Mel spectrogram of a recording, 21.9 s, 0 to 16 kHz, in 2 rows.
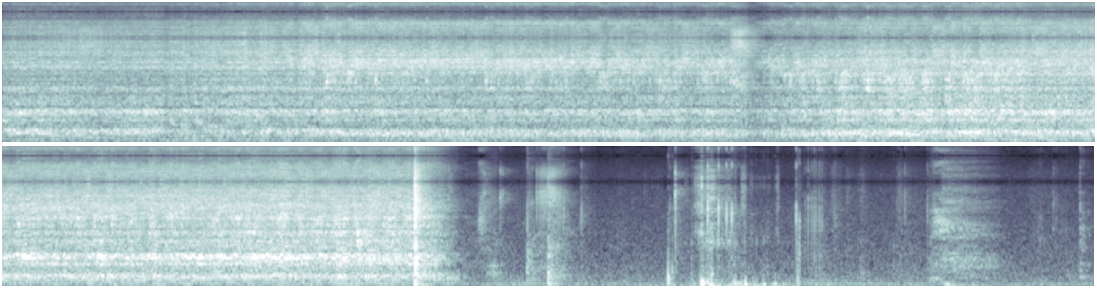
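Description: Compressed air hissing from an air-hose nozzle through a Kawasaki KLR650 front fork leg, forcing the fork oil out into a jar below with a steady rush of air and liquid. It cuts off with a sharp click about 15 seconds in, followed by a few light handling knocks.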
